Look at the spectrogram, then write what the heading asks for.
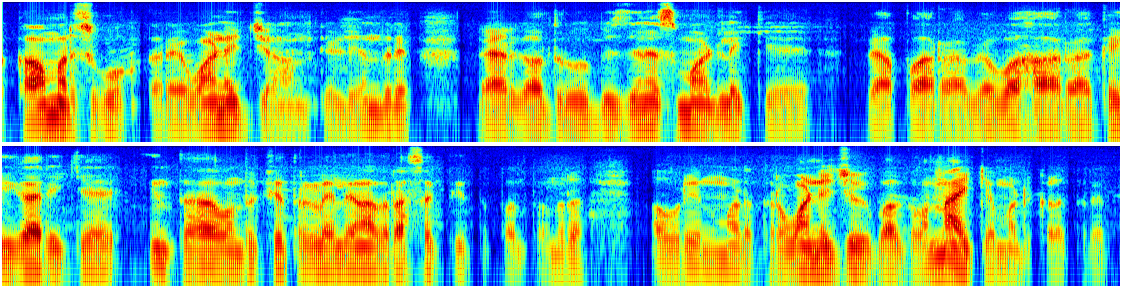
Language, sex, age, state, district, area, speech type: Kannada, male, 30-45, Karnataka, Bellary, rural, spontaneous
